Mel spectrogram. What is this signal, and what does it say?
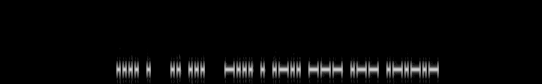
Morse code, heard as a keyed tone, about 37 wpm, 700 Hz. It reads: HE IS BELOW.
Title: Sentences from Top 1000 Words - Review Part 5 - 40wpm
